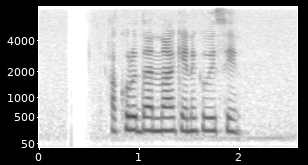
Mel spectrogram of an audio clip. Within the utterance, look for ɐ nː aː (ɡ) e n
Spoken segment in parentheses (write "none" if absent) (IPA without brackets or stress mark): k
